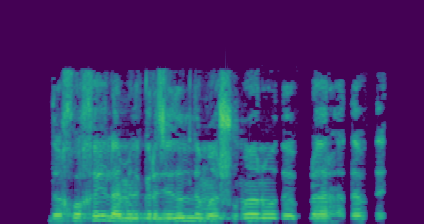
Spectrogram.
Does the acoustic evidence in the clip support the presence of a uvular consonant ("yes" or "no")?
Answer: no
